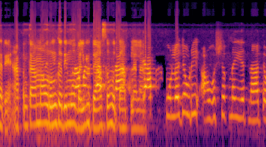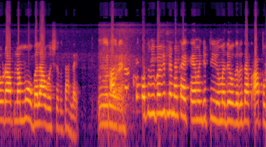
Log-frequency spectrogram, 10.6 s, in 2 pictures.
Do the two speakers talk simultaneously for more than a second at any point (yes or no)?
yes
